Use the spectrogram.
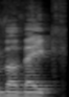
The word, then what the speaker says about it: Vivek: Yeah, it's just like Vivek with. He's like, it rhymes with cake.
